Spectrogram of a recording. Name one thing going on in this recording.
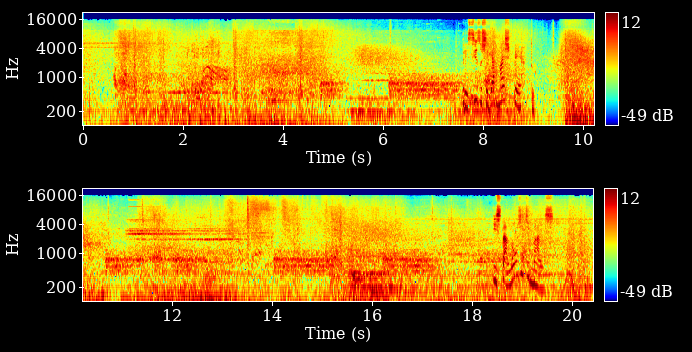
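Spell effects whoosh and crackle in a game battle.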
